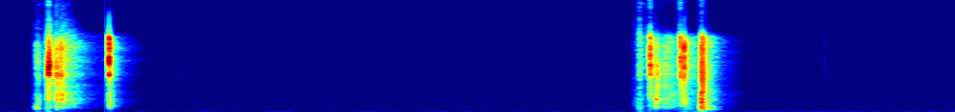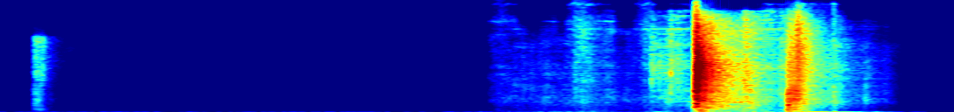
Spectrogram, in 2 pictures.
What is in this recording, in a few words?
drop item, inventory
